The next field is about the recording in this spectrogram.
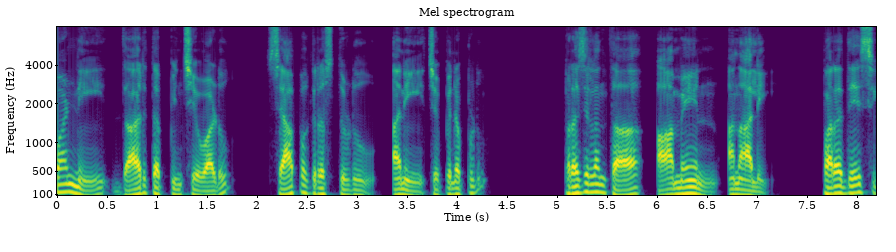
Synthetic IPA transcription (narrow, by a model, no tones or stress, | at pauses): aːɳːid̪aːɾit̪ɐpːiɲt͡ʃɛːʋaːɽu | ʃaːpɐɡɾɐst̪uɽṵ | ɐnit͡ʃe̞pːinɐpːuɽu | pɾɐd͡ʒɐlɐnt̪aːaːmeːnɐnaːlḭ | pɐɾɐd̪ɛːʃi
